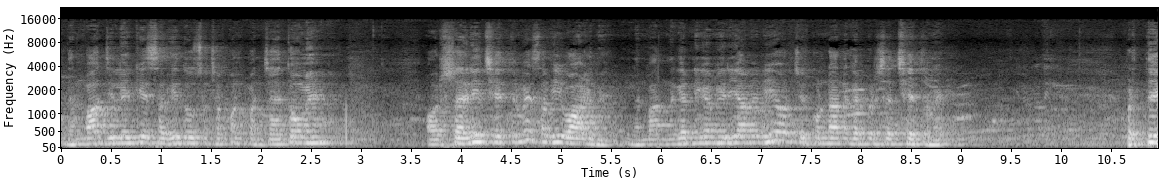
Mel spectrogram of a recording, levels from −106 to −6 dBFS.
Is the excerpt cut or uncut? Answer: uncut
